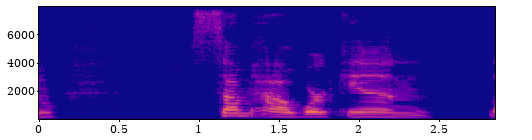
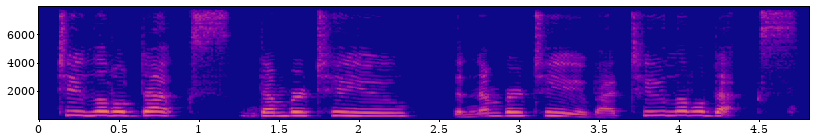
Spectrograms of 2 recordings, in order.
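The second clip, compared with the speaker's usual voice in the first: slow sing-song bingo call, higher; bingo caller; 5 semitones higher than usual. Retold or imitated. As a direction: call the number like a bingo host. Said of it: "William held up a ball and said".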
